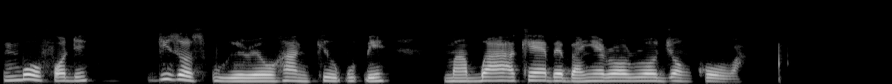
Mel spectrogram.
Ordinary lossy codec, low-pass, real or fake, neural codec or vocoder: none; 5.4 kHz; real; none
